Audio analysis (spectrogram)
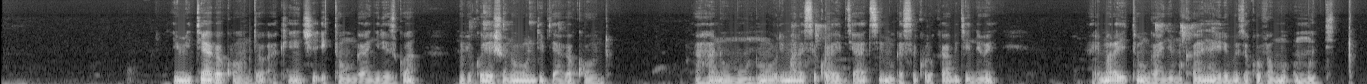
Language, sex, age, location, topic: Kinyarwanda, female, 18-24, Nyagatare, health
